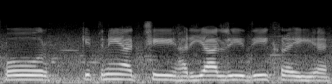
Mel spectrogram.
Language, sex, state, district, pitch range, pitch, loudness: Hindi, female, Haryana, Charkhi Dadri, 200-220 Hz, 210 Hz, -11 LUFS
